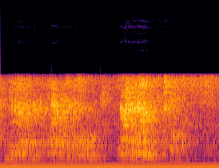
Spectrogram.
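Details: Staffordshire Bull Terrier puppies at a breeding kennel; a short burst of whiny yelping over a rough, muffled background, with a louder, higher whine near the end.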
